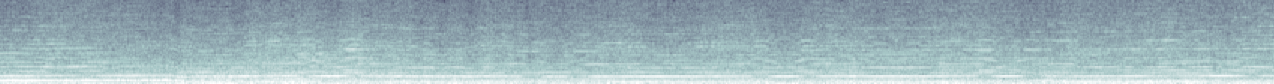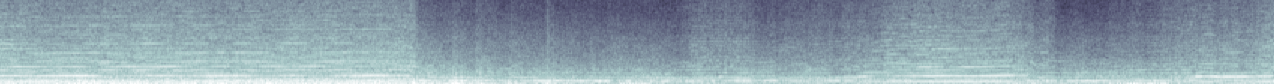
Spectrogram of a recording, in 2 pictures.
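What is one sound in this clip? A racing car engine screams at high speed, then drops in pitch and revs up again through the gears.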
